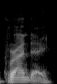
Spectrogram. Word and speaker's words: Grande: Grande.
